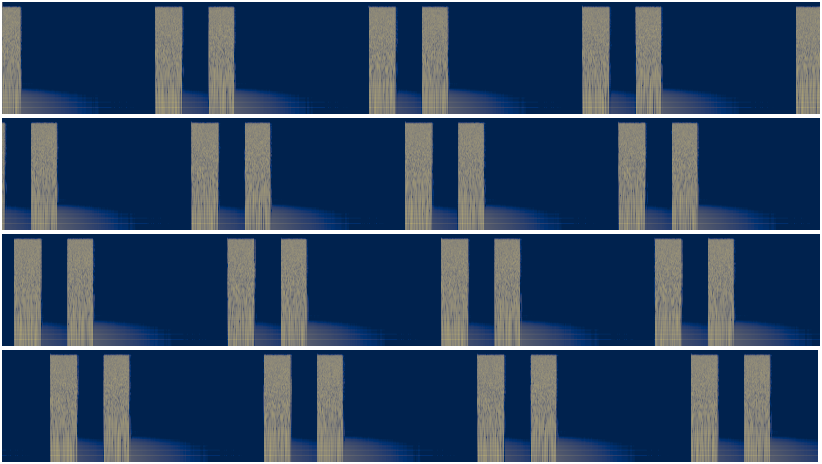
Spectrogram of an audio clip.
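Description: Loud bursts of static hiss from a corrupted recording, coming in pairs about half a second apart and repeating roughly every two seconds, with dead silence between the pairs.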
